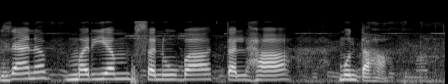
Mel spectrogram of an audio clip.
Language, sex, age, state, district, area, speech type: Urdu, female, 30-45, Uttar Pradesh, Aligarh, urban, spontaneous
